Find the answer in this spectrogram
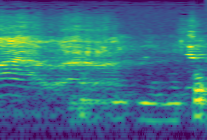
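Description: Muffled speech during a phone call: one drawn-out voiced sound at the start, then a few broken, low words.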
